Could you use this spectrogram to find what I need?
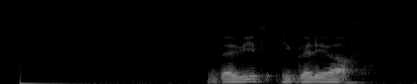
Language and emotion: Russian, neutral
